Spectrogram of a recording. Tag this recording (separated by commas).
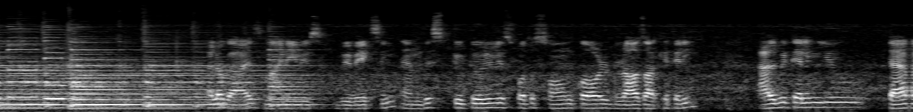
Musical instrument, Plucked string instrument, Music, Speech, Guitar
